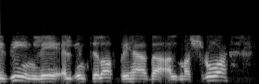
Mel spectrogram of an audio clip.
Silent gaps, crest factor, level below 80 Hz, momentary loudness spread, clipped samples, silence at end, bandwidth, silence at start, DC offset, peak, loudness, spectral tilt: none; 14 dB; -64 dBFS; 3 LU; under 0.1%; 0.2 s; 4.6 kHz; 0 s; under 0.1%; -8 dBFS; -21 LUFS; -8.5 dB/octave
